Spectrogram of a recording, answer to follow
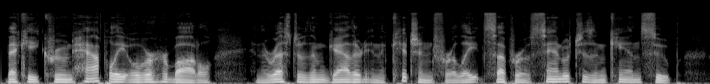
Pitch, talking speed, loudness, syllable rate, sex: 105 Hz, 205 wpm, -17 LUFS, 5.8 syllables/s, male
